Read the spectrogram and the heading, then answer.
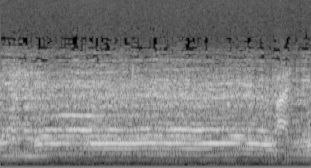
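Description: A train sounds loud, a steady rumbling roar with a sustained, whistle-like tone running through it for about three seconds, with no voices.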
